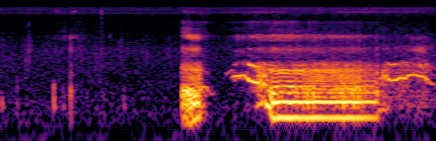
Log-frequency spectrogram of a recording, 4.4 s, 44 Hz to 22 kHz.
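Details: French Bulldog Junior, deep asleep in January 2018, gives a short breathy puff, then a steady low droning snore overlaid with a thin wavering whistle lasting over a second.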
